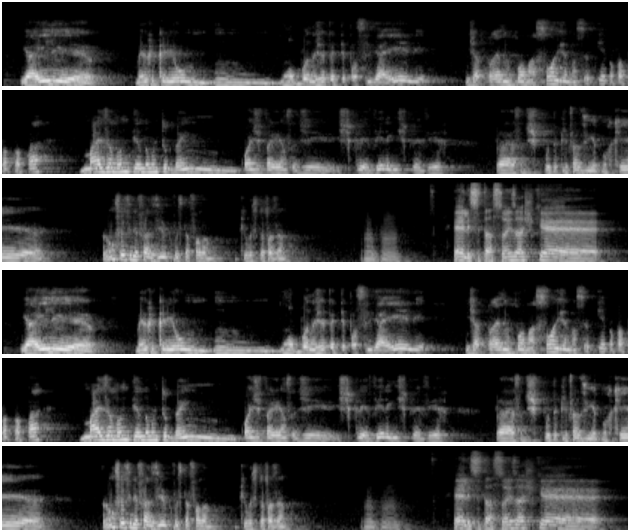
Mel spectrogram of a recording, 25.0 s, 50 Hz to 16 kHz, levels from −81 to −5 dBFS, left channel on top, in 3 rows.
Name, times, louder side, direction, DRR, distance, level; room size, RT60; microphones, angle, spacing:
voice 1, 0.2-1.3 1.8-5.6 6.2-8.9 9.4-14.3 14.9-17.3 18.0-19.5 19.9-20.5, right 1 dB, 30° right, 0.6 m, -24 dB
voice 2, 21.5-22.0 22.7-24.6, left 3 dB, 60° left, 0.9 m, -26 dB
24.0 x 12.0 x 3.4 m
head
